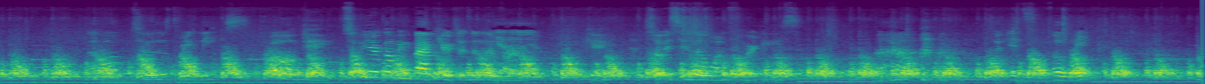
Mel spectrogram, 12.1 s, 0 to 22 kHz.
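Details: Fetal heartbeat in pregnancy: rapid, regular whooshing pulses near 143 per minute, with music in the background.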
